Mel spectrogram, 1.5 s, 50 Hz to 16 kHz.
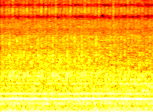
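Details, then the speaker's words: Volkswagen Polo 1.4 petrol, 49,916 miles, found with no coolant and still losing it, oil fine, serviced 1,000 miles ago: hard diesel-like clatter at idle; cause not yet found. "It actually sounds like a diesel, even though it's petrol."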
